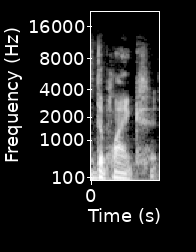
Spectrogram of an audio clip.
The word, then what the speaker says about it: DePlank: Okay, it is DePlank. Shireen said. She gave me the pronunciation.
